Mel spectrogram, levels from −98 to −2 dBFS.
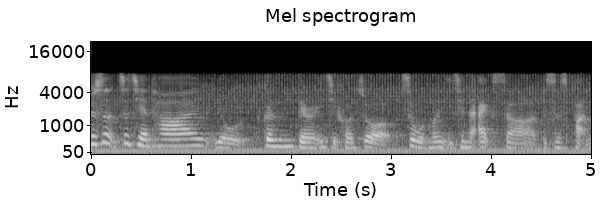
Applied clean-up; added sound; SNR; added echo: none; Engine; 11 dB; none.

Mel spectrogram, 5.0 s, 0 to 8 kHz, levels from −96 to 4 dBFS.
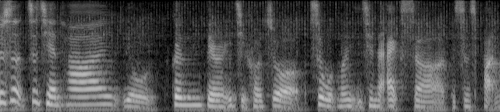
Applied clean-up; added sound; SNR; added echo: neural mask model RNNoise.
